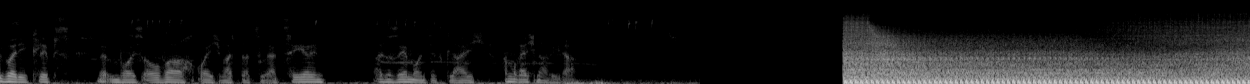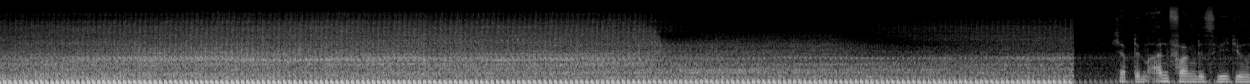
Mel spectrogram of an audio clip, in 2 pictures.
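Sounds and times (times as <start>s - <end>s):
single-cylinder mower engine thudding: 8.8s - 24.9s.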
